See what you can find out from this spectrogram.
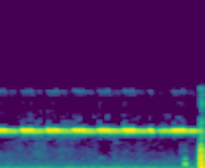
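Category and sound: insect, crickets chirping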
